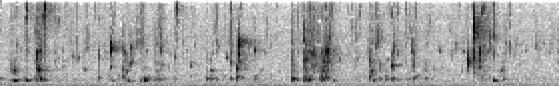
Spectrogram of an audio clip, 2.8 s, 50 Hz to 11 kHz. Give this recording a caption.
35-Liquido Moviendose
Liquid movement noise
